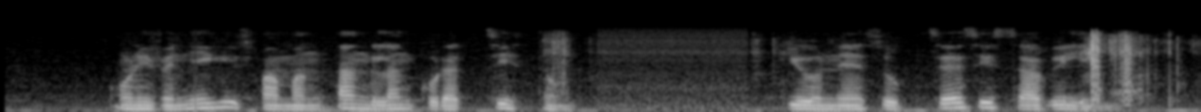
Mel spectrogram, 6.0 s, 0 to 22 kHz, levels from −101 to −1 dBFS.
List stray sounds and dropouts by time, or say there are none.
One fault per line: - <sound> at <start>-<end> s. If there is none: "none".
none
